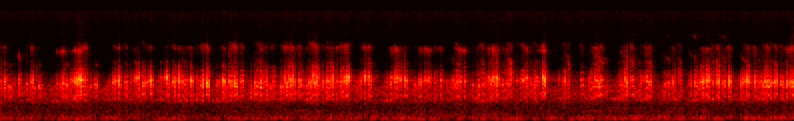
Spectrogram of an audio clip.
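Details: Wood frogs in Alaska in spring, courting after thawing from winter freezing, singing loud: a dense chorus of rapid, clucking, duck-like croaks overlapping continuously, many callers at once with no pause, a low rumble of background noise underneath.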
